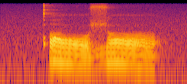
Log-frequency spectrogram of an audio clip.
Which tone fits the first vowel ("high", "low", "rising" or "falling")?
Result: falling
